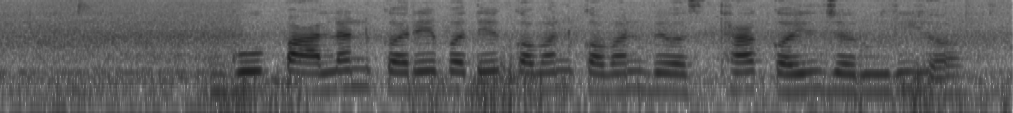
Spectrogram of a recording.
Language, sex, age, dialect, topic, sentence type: Bhojpuri, female, 18-24, Western, agriculture, question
